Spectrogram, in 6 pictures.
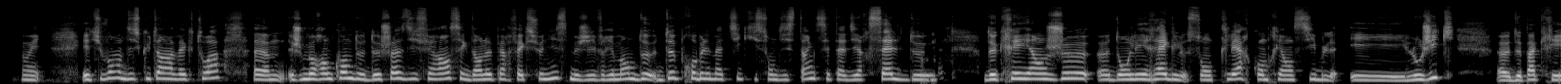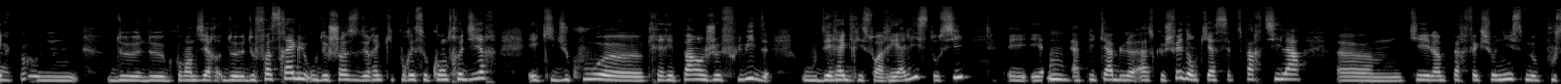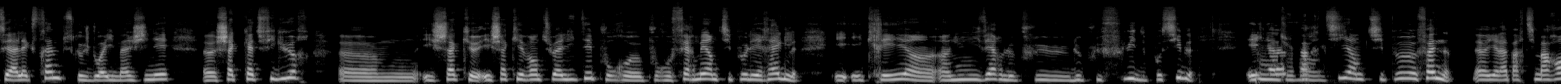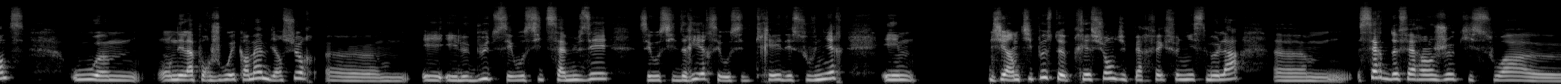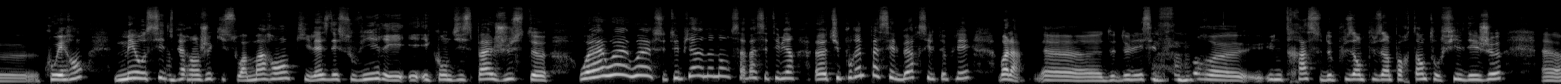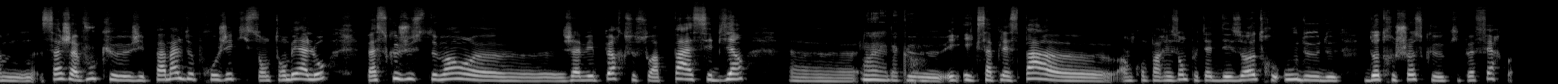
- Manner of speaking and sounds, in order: drawn out: "et"; tapping; stressed: "fun"; chuckle; other background noise; drawn out: "heu"
- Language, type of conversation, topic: French, advice, Comment le perfectionnisme t’empêche-t-il de terminer tes projets créatifs ?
